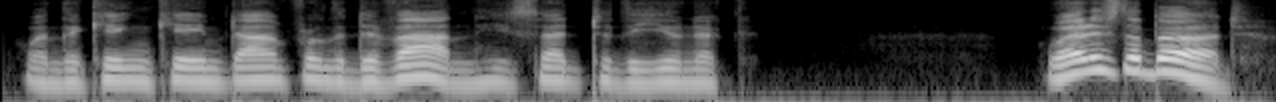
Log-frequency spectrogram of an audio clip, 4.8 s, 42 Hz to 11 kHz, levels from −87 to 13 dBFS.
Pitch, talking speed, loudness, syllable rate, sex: 145 Hz, 215 wpm, -18 LUFS, 5.8 syllables/s, male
